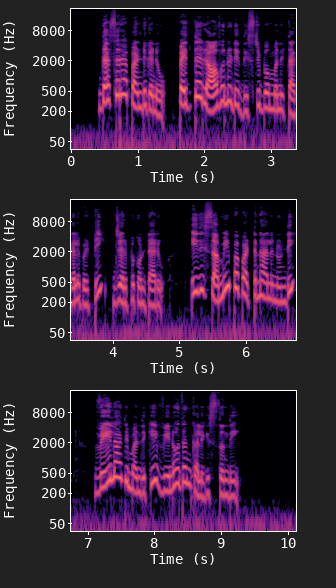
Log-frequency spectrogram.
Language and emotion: Telugu, neutral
